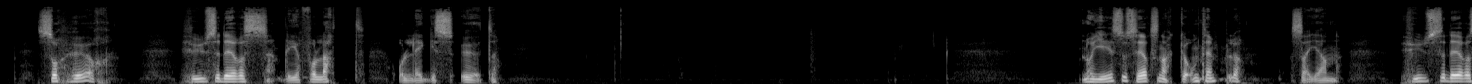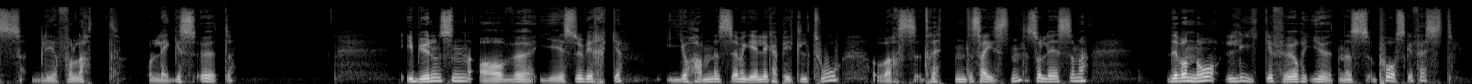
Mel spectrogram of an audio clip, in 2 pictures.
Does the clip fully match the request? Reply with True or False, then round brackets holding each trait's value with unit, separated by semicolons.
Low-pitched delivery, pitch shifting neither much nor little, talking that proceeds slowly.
True (130 Hz; 4.1 semitones; 95 wpm)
